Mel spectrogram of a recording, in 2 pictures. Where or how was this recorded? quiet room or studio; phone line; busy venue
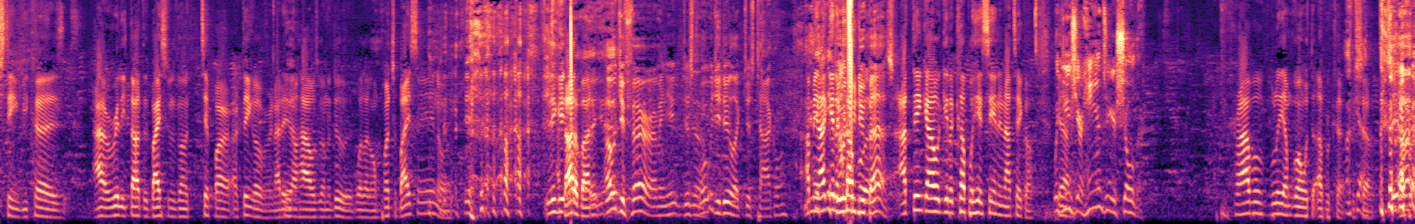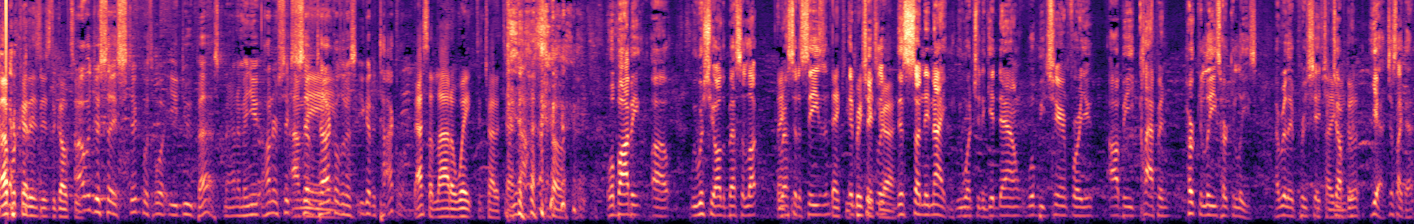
busy venue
